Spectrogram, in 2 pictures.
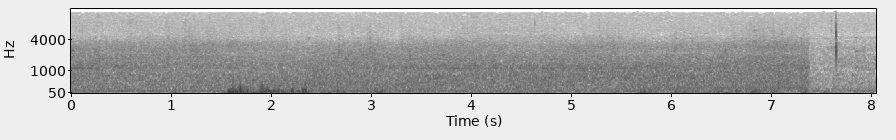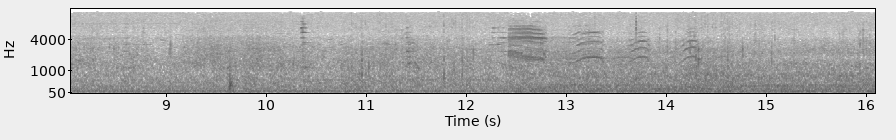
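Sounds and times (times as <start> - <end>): bird calling: 12.2 - 14.6.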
